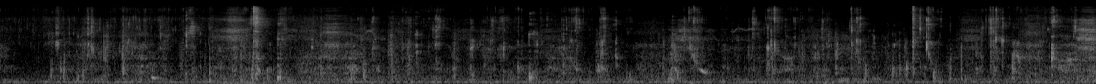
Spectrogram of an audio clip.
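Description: Two people biting into cheeseburgers and chewing the mouthfuls close to the microphones: a long run of small, irregular mouth clicks and crunches.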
